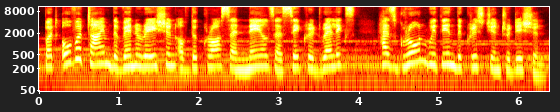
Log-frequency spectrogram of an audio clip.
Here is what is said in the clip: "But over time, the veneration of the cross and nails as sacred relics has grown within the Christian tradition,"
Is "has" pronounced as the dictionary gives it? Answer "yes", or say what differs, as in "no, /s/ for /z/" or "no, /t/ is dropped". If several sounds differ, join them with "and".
yes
